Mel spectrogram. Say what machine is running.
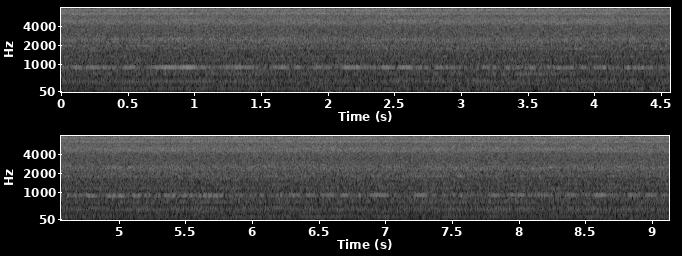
fan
